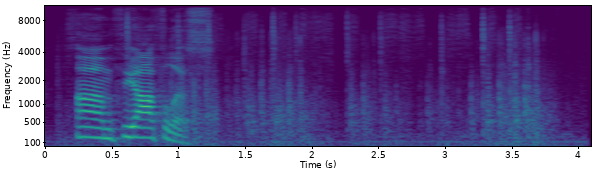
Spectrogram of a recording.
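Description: A marker squeaks on a board.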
